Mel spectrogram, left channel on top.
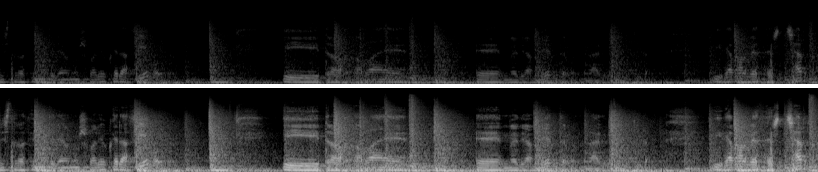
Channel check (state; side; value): quieter; left; 22.2 dB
